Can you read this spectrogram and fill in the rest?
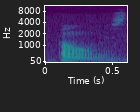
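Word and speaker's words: Omm: So there's Zath and there's Ohm.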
